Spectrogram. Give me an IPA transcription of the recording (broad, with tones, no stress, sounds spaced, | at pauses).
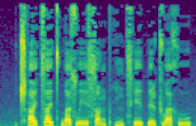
ʈ͡ʂʰ a˥˩ ɪ̯ t͡s a˥ ɪ̯ t̪ʰ w ä˥˩ s w e˧˥ ɪ̯ s ɑ˧˥ ŋ pʰ i˥˩ ŋ t͡sʰ e˥ ɪ̯ p e˥˩ ɪ̯ ʈ͡ʂ w ä˧˥ x u˧˥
